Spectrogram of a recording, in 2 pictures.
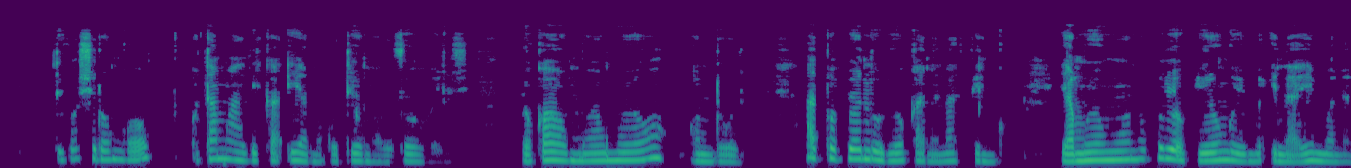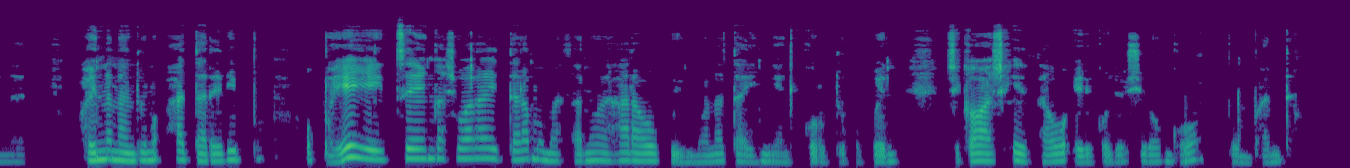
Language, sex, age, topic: Oshiwambo, female, 25-35, agriculture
